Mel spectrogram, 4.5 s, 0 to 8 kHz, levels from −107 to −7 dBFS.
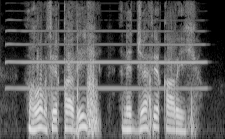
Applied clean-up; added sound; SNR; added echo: none; Wind instrument, woodwind instrument; 15 dB; none.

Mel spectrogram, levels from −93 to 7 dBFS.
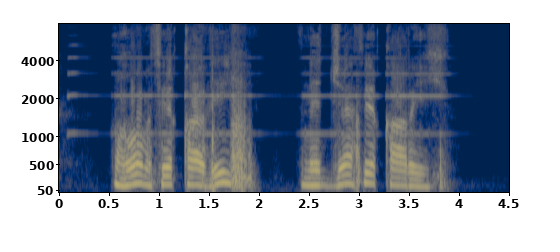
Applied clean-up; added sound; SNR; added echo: neural mask model RNNoise.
